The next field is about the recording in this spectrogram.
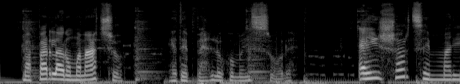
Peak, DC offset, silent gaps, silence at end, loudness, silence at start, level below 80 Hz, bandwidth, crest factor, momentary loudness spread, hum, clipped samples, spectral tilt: -8 dBFS; under 0.1%; none; 0 s; -26 LUFS; 0 s; -44 dBFS; 19.5 kHz; 18 dB; 20 LU; none; under 0.1%; -4 dB/octave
